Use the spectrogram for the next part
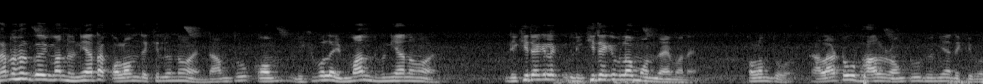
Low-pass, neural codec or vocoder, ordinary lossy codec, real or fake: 7.2 kHz; none; MP3, 64 kbps; real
